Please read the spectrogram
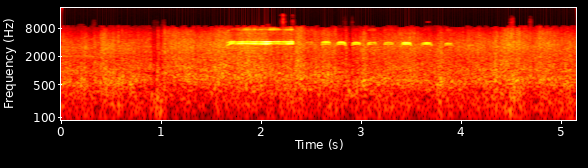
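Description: Wind buffeting an outdoor microphone, with a steady rumbling haze of noise. About two seconds in a brief high whistle tone sounds, then a quick run of short high pips.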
